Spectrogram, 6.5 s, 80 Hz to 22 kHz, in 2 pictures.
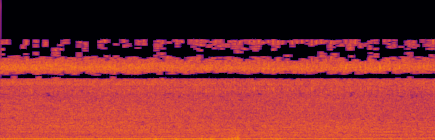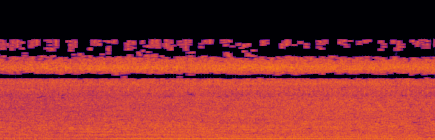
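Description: Idling 1.5-litre four-cylinder engine of a 2018 Chevrolet Sail, heard close up in the open engine bay: a steady whirring hum with one constant tone. There are a few soft knocks about one to two seconds in.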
